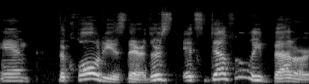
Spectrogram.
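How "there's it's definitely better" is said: voice cracking mid-phrase on one word. Speaker talking with another person in conversation, voice cracking. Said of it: "I don't know why my voice just cracked".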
